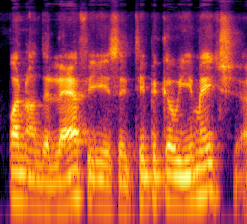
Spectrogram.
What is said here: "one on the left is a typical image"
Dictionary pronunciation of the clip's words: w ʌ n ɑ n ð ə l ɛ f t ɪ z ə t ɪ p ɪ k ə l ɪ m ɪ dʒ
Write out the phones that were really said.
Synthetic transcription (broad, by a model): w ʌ n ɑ n ð ə l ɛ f ɪ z ə t ɪ p ɪ k ə l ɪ m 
